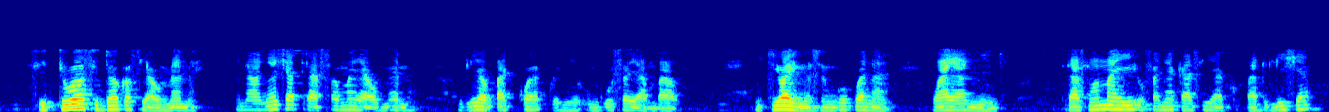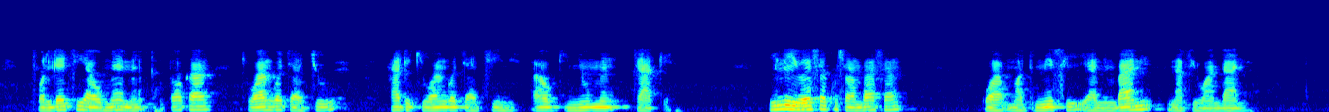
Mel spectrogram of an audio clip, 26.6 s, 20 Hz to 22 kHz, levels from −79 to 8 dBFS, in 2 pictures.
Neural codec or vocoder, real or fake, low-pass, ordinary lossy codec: none; real; 3.6 kHz; Opus, 24 kbps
